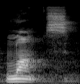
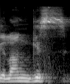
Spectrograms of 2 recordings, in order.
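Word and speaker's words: lungs: رئتين يعني لانجز، خد بالك اليو بنطقها اه، يبقى لانجز. خد بالك مش تدوس قوي على الجي، ما تقولش لانجس، مفيش، لان بين الجي والاس مفيش اي، ما تقولش لانج ج جس، لانجز لانجز يعني رئتين.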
